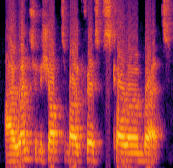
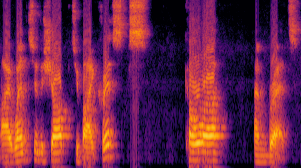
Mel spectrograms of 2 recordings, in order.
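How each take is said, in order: First: The list runs together without pauses between items. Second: There is a short pause after each list item. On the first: The speaker calls it wrong. "You cannot just say it in one big go" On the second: The speaker calls it right. "You would pause between each item in the series"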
